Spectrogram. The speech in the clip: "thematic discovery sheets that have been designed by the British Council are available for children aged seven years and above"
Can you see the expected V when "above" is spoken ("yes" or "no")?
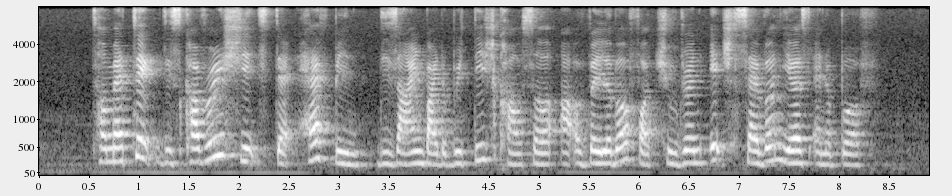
no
